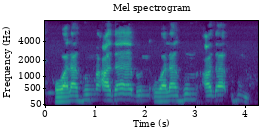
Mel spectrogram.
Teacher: اظہار میم پر دیر نہیں لگاتے اور میم کو ظاہر کر کے پڑھنا ہے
